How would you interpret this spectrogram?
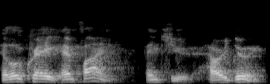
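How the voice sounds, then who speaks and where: A young man from Mexico speaking English with a Mexican Spanish accent as a podcast guest, careful and halting, recorded on a dull, echoey line. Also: on the low side, lively intonation. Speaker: guest, business seller.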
